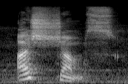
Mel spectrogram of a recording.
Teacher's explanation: اس کو جب ہم پڑھیں گے تو اس میں لام جو ہے یہ والا لام یہ سائلنٹ ہو جائے گا اور یہ شین جو ہے حروف شمسی میں سے آتا ہے. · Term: لام سائلنٹ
